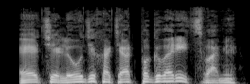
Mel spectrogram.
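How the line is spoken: Curt grumble. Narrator (Russian): пробурчал он, словно никаких комментариев больше не требовалось

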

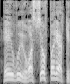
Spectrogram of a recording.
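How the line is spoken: Shouting through a door. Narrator (Russian): кричали из-за двери

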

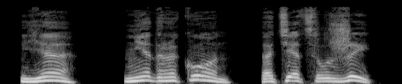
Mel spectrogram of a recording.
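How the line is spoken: Hoarse rasp. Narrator (Russian): прохрипел Ранд

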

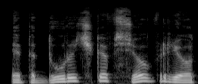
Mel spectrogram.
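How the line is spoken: Whisper. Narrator (Russian): шепотом просимофорила она

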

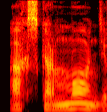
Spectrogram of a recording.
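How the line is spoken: Sighed. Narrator (Russian): вздохнула Надя

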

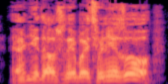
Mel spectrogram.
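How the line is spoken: Shout. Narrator (Russian): крикнул Хаген

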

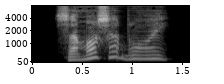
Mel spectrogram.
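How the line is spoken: Squeaky voice. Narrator (Russian): пропищал Гарри

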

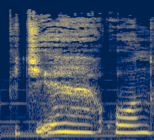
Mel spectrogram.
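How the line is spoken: Moaning. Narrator (Russian): простонал Фродо

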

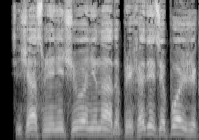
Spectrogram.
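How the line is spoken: Shout muffled by pillow. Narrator (Russian): крикнул Харри в подушку

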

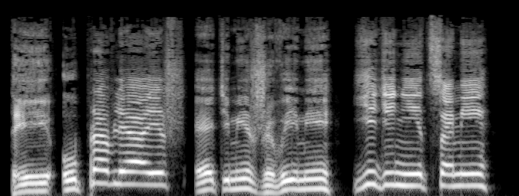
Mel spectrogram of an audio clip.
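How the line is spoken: Nasal metallic voice. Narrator (Russian): прогнусавил металлический голос

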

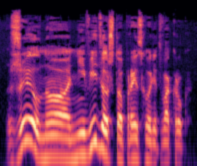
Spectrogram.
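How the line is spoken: Grumbling mutter. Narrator (Russian): пробурчал Эдди

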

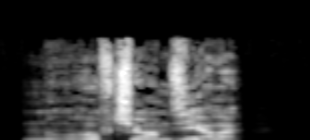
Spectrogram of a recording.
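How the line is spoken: Angry hiss. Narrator (Russian): зло прошипела мисс Дежардин

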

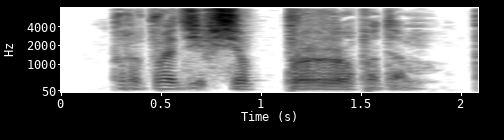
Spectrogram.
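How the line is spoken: Muttered. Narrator (Russian): пробормотал он

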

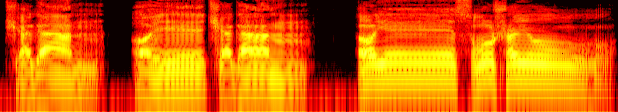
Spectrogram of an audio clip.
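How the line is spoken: Low, hoarse roar. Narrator (Russian): Низким, хриплым голосом Каган проревел

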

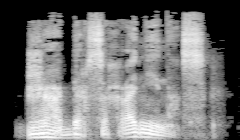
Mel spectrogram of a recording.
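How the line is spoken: Whisper. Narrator (Russian): прошептал каттер

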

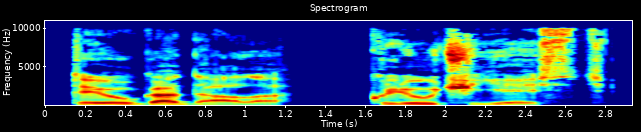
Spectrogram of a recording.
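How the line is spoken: Calm. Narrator (Russian): спокойно сказал Кортман

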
